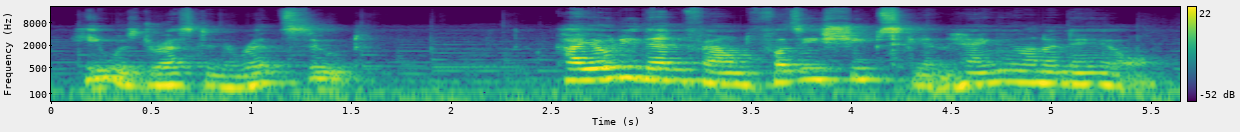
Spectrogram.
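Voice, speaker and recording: Female storybook reader, expressive with chatty asides, medium pitch, echoey room, slightly distant mic. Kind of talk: expressive children's read-aloud with chatty asides. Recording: roomy, distant mic, music behind.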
